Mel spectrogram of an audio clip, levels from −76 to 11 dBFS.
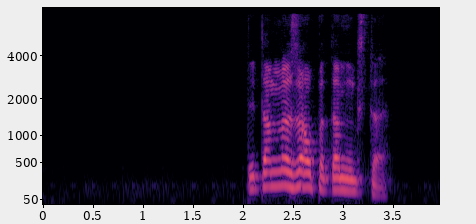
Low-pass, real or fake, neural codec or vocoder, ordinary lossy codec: none; fake; codec, 16 kHz, 1.1 kbps, Voila-Tokenizer; none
